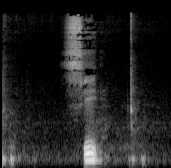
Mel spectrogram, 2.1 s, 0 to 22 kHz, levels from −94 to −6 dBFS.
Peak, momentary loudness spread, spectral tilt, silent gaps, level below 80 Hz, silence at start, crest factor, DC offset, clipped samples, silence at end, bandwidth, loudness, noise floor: -8 dBFS; 24 LU; -5.5 dB/octave; none; -66 dBFS; 0.05 s; 20 dB; under 0.1%; under 0.1%; 0.35 s; 16.5 kHz; -24 LUFS; -65 dBFS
